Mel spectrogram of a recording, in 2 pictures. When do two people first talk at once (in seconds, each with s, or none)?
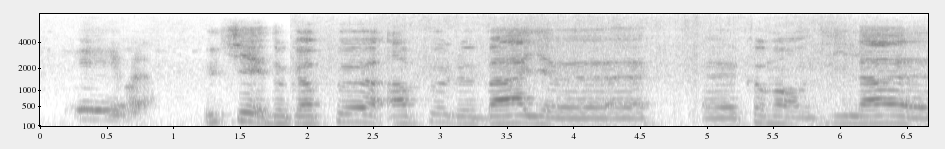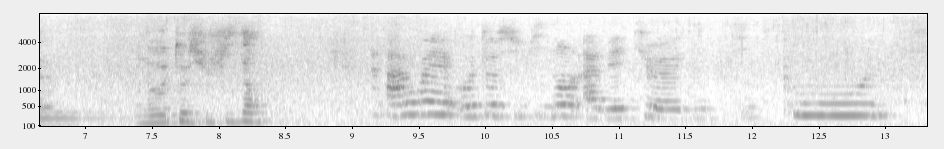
none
